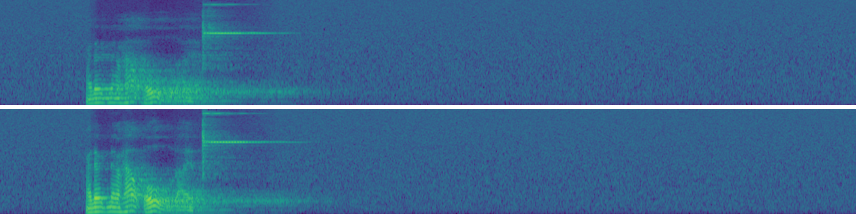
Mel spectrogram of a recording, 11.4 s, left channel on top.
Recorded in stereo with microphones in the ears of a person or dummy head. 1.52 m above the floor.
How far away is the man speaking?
About 0.6 m.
